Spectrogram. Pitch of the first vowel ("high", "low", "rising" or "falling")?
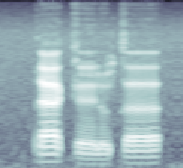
high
